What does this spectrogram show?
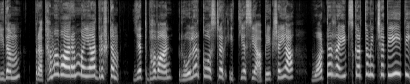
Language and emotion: Sanskrit, surprised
